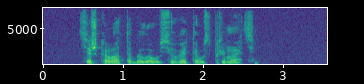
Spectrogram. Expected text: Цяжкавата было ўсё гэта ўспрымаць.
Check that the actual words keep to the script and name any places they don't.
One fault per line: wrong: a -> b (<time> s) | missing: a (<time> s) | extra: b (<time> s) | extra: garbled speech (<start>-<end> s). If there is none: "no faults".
no faults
